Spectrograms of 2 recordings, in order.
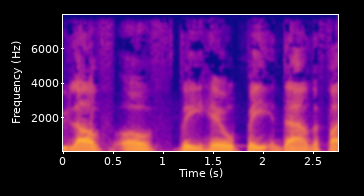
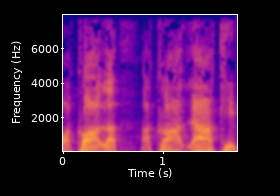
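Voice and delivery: poor, bad put-on fake Scottish accent. Imagining someone's reaction, trying to do a scottish accent: bad put-on scottish accent. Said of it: "I'm trying to do a Scottish accent".

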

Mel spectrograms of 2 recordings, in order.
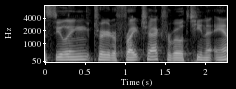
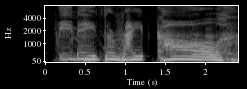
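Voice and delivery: hushed whisper, higher pitch; 4 semitones higher than usual. In a game, voicing Tina as she whispers to Terry, whispering. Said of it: "Tina whispers to Terry".

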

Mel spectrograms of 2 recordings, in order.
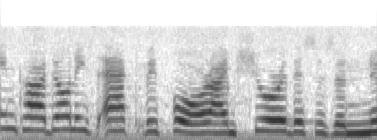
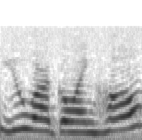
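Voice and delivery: ordinary delivery

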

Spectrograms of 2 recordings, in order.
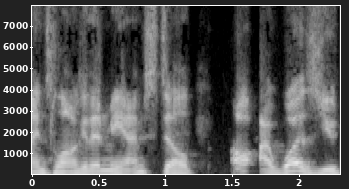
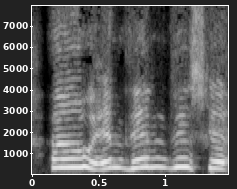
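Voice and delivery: very high, loud put-on woman's voice; 5 dB louder than usual. Describing how an Australian read articles on his phone, in a put-on lady's voice. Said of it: "he'd do a lady's voice".

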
